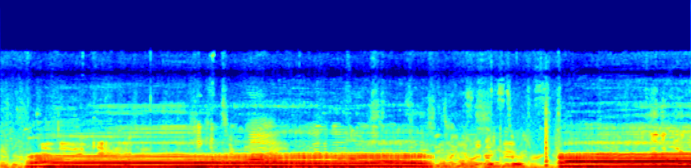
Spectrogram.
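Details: Camel giving a long, drawn-out harmonic moan for about four seconds that shifts pitch partway through, a short break of rougher noise, then another sustained moan.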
